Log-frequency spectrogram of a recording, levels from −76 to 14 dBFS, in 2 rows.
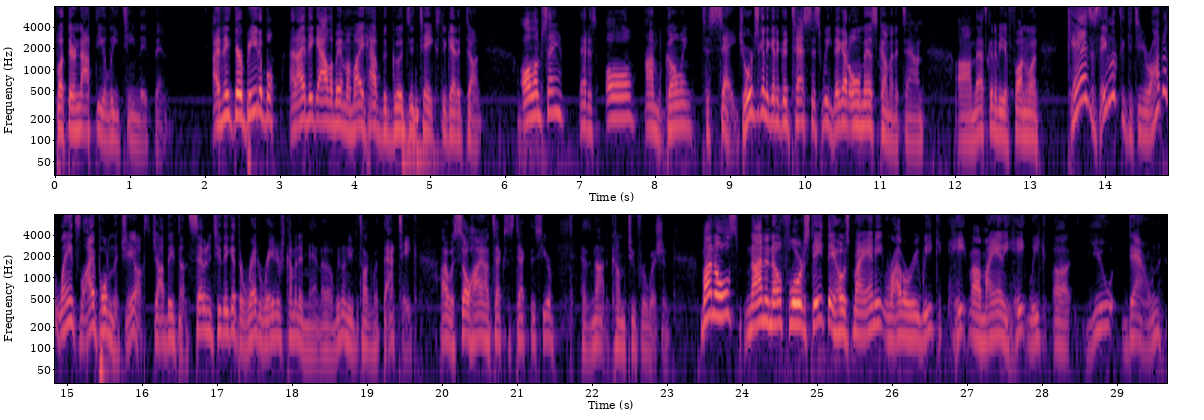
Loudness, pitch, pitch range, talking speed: -25 LUFS, 150 Hz, 125-180 Hz, 255 wpm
